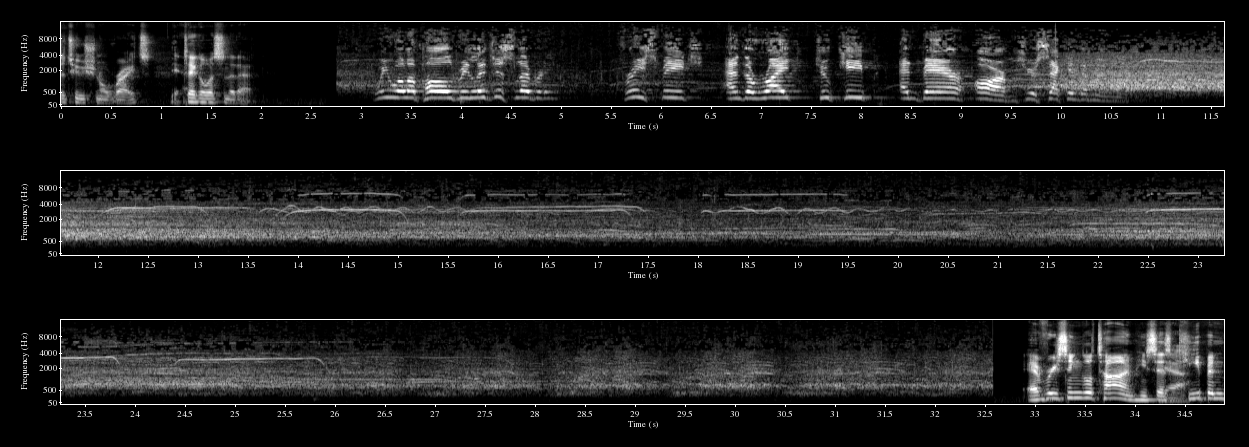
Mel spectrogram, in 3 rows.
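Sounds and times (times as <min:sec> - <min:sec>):
speech: 0:00.0 - 0:02.0, 0:03.1 - 0:05.0, 0:05.6 - 0:10.8, 0:33.0 - 0:34.8
people clapping: 0:02.8 - 0:07.4, 0:09.4 - 0:32.6
rally crowd cheering: 0:02.8 - 0:32.6.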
